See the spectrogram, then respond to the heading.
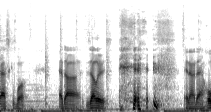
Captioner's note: chuckling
